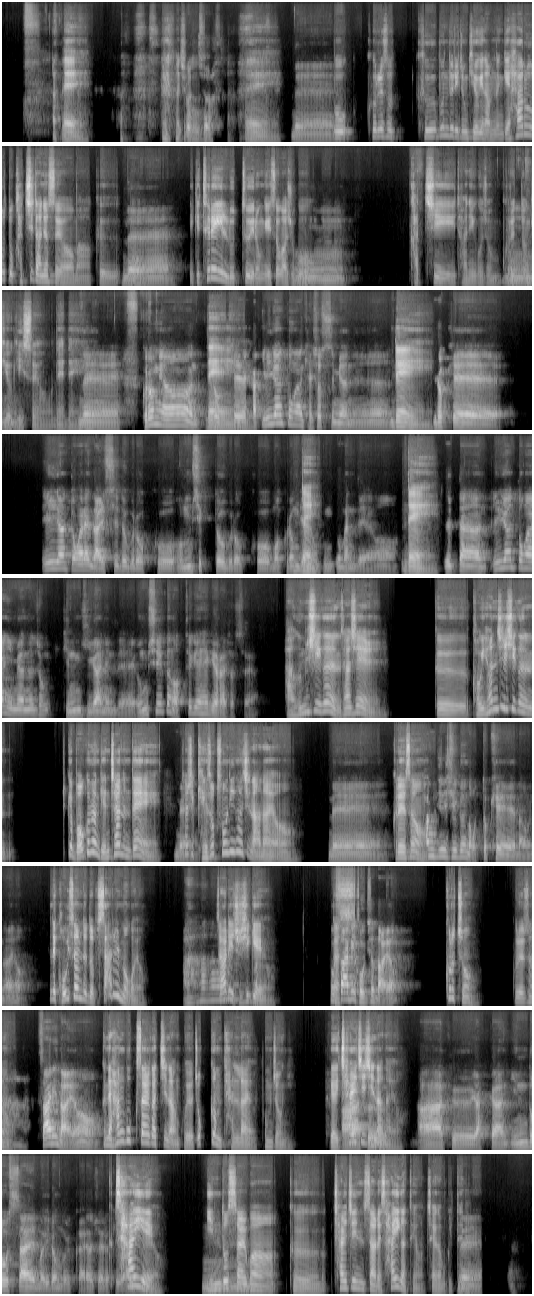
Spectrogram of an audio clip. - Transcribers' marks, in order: laugh; laughing while speaking: "그래가지고"; laugh; tapping; other background noise; gasp
- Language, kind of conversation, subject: Korean, podcast, 가장 기억에 남는 여행 경험을 이야기해 주실 수 있나요?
